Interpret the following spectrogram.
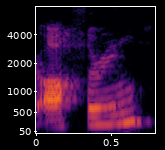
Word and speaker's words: authoring: close succession and then just make sure you also have an boom and ng sound at the end authoring often there's accent air patterns for ng or people will say it more like an N or an NK authoring you don't want any G or K sound on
